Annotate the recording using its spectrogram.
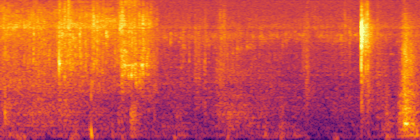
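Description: Water from a kitchen tap running briefly as cabbage leaves are rinsed, fading after a second or two, then a sharp click near the end.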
